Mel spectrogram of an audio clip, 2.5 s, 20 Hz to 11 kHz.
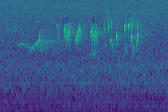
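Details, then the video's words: Tree swallow nesting in a box on a tree, May 2013, giving quick liquid, watery, gurgling chirps in high bursts after a thin rising whistle, over faint background hum. "hear that watery, gurgly sound? That's the tree swallow."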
